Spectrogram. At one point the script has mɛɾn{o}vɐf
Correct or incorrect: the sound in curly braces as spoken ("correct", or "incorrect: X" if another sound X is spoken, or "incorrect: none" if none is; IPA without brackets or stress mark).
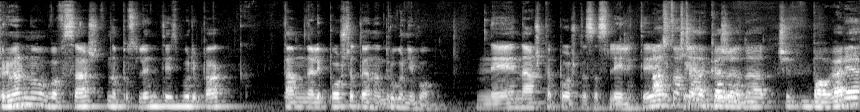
correct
